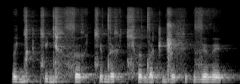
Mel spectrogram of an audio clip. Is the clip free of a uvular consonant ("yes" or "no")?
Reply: yes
